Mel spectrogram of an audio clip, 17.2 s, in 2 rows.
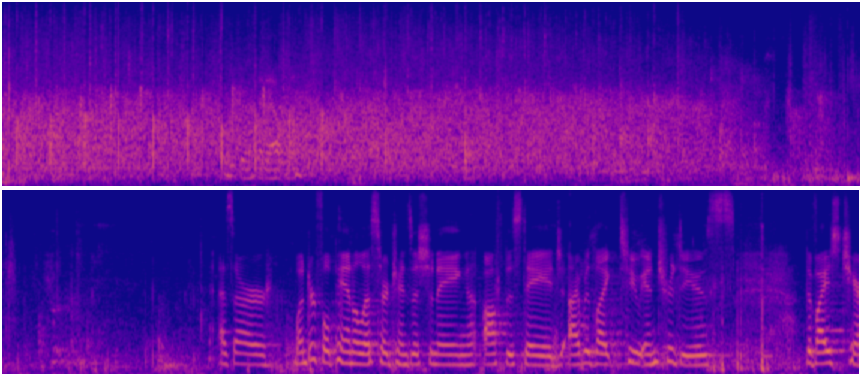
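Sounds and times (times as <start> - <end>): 
audience round of applause: 0.0 - 8.4
speech: 10.9 - 15.9, 16.6 - 17.1.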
